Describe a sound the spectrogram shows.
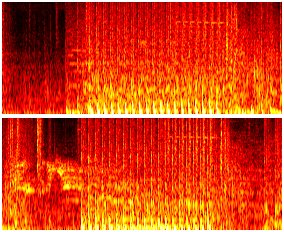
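A rifle fires in fast, rapid bursts.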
